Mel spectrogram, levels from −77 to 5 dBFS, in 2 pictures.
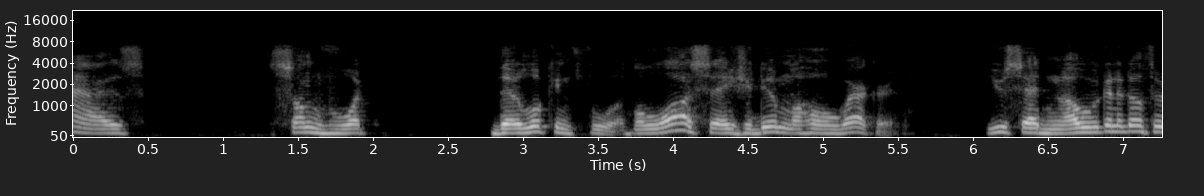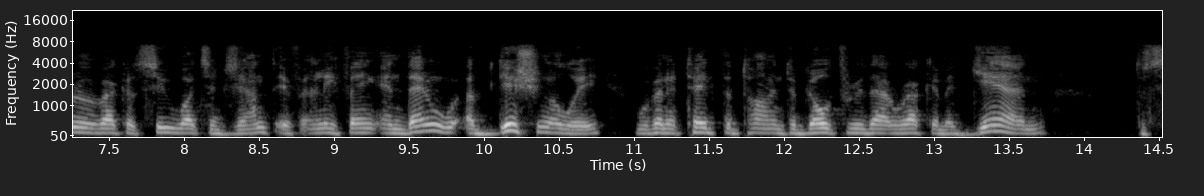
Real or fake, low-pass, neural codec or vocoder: fake; 7.2 kHz; codec, 24 kHz, 0.9 kbps, WavTokenizer, medium speech release version 2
